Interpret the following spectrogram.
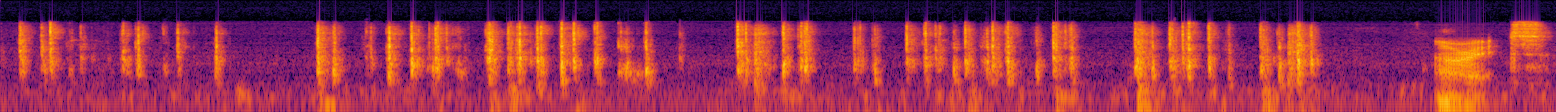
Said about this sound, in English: it helps to type the correct password in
